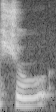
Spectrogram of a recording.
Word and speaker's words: choux: शू को प्रोनाउंस करते हैं शू, लेकिन उसकी स्पेलिंग होती है CHOUX, राइट।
